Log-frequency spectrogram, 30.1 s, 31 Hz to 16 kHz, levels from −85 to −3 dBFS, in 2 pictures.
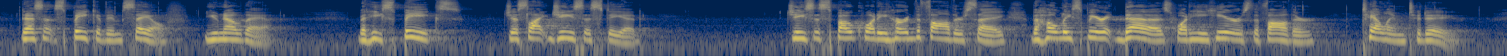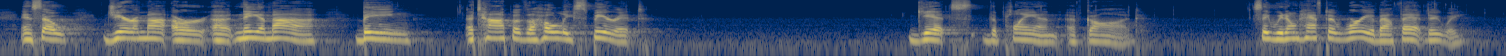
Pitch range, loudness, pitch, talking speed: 180-225 Hz, -25 LUFS, 200 Hz, 125 wpm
